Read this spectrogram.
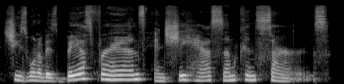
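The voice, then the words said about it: Bad put-on southern accent. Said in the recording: “a really fun southern accent ... I won't put my horrible southern accent on you anymore”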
